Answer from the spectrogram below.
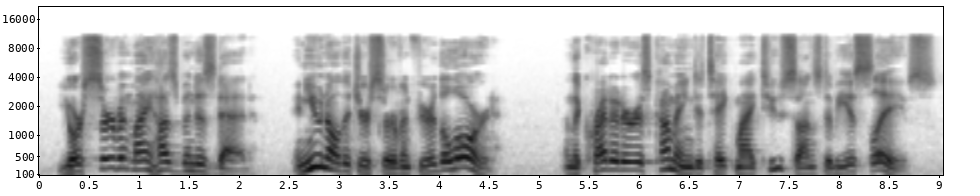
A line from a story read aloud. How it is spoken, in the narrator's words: A certain woman of the wives of the sons of the prophets cried out to Elisha, saying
